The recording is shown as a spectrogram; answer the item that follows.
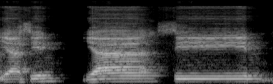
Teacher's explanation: ya dua harokat, sin 6 harokat atau 3 kalinya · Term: mad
